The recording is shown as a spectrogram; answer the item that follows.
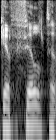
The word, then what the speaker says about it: gefilte: I go to Israel so it's pronounced give Phil two fish yeah let me try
